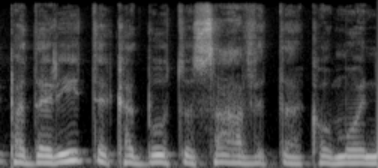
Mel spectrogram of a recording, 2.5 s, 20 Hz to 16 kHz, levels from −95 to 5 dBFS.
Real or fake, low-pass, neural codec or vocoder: real; 14.4 kHz; none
